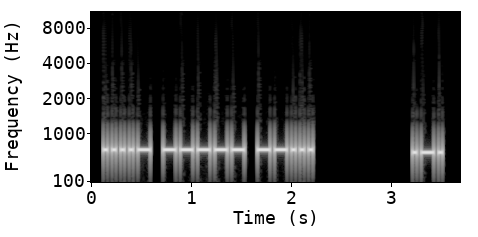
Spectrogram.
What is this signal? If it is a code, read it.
Morse code, heard as a keyed tone, about 28 wpm, 700 Hz. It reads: 407 R
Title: Worked All Europe DX Contest - QTC Exchange - 28wpm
